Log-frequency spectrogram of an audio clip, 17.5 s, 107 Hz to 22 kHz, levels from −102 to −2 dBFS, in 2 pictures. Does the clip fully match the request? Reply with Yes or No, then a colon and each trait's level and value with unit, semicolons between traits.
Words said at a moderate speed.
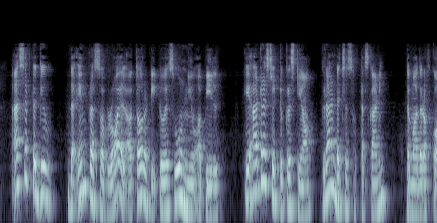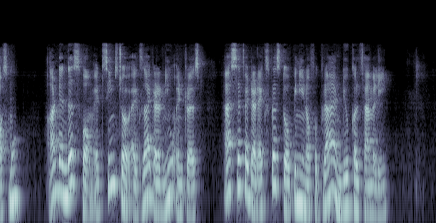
Yes: average, 170 wpm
